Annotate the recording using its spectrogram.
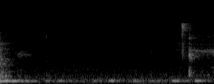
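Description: The tail of a spoken word at the start, then a low steady hum with a few faint clicks and one sharper click near the end.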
